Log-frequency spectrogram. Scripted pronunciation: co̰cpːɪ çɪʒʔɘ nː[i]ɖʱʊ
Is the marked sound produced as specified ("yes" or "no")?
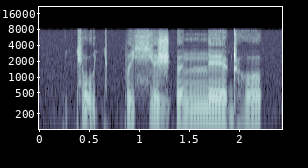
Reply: no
